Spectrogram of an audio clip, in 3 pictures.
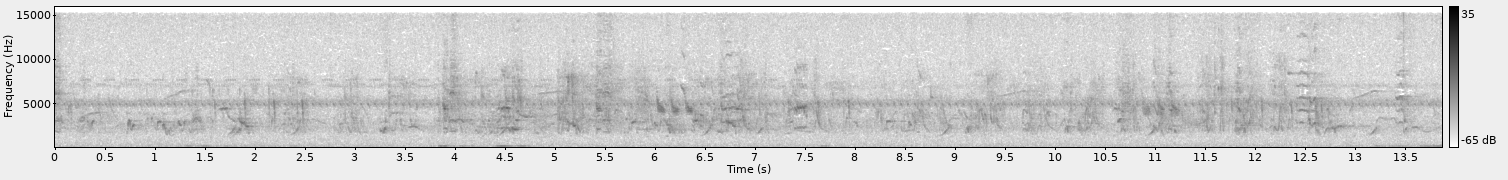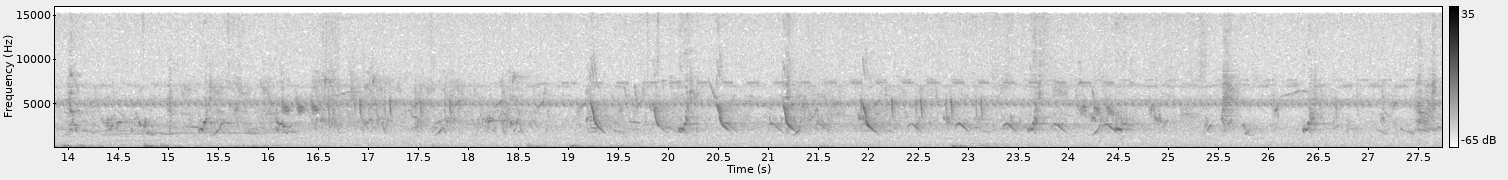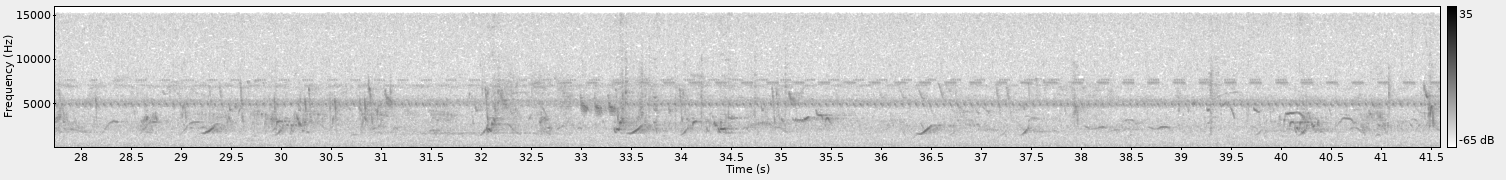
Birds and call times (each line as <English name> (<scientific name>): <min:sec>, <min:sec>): Black-backed Puffback (Dryoscopus cubla): 0:19.2, 0:21.9
Slate-colored Boubou (Laniarius funebris): 0:36.5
